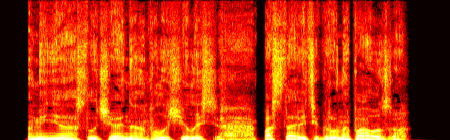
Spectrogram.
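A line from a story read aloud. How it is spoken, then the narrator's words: Wheezed. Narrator (Russian): просипел я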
